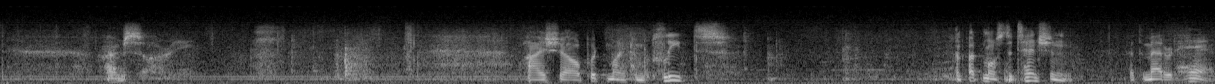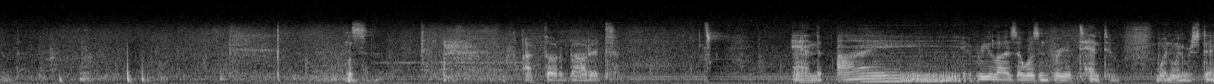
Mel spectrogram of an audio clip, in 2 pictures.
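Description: A man speaks softly up close.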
